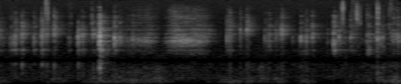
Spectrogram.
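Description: Tapping on a solid, heavy-bottomed wooden incense burner, including on its bottom, produces a quick series of light, dry, high-pitched taps. A soft whisper is heard alongside the taps.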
